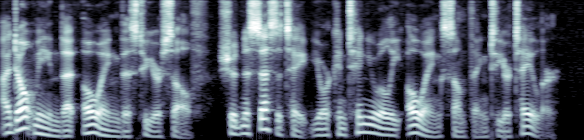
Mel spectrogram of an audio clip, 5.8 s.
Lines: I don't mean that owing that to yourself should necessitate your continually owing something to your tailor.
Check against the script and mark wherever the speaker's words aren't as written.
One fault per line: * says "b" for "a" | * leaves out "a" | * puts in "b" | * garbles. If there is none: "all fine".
* says "this" for "that"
